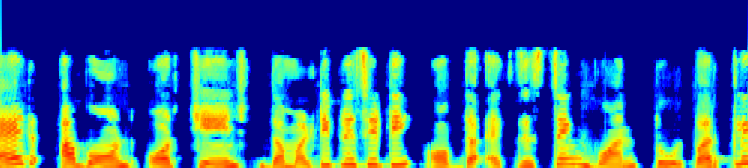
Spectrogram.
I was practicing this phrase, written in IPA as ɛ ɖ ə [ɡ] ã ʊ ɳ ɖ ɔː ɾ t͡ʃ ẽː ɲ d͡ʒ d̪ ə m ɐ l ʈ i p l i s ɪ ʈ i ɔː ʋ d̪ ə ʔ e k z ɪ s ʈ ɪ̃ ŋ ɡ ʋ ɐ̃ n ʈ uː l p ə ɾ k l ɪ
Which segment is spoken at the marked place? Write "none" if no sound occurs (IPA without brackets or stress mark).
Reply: b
